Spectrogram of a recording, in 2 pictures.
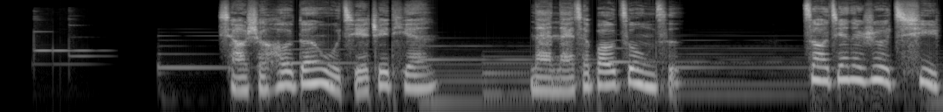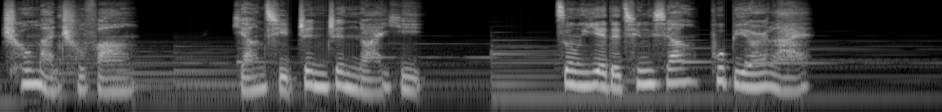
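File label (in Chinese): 女国大音-节气-旁白; 端午节; 文旅配音; 文旅节气样音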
